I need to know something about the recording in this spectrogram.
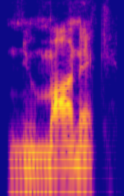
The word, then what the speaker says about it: mnemonic: All right, and my last tip, mnemonic devices. The M is silent.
